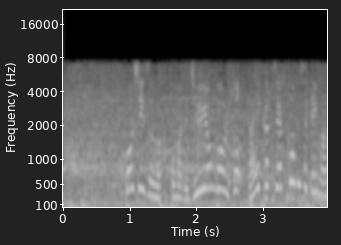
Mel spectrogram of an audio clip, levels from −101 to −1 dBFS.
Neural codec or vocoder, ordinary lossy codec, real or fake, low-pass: none; MP3, 48 kbps; real; 7.2 kHz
